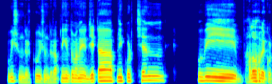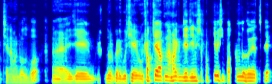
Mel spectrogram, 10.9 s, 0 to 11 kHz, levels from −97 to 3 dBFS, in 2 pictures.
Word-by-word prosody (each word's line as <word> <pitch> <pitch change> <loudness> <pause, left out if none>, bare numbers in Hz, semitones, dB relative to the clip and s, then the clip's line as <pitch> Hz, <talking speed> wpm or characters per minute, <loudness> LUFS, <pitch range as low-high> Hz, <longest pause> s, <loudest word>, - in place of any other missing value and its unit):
খুবই 140 +2 -6
সুন্দর, 95 -2 -9
খুবই 115 -2 -4
সুন্দর। 95 -3 -9
আপনি 105 - -10
কিন্তু 125 +1 -5
মানে 125 +1 -1 0.2
যেটা 125 +3 +1 0.2
আপনি 140 0 -3
করছেন 145 +4 -3 1.0
খুবই 155 0 +1 0.7
ভালোভাবে 130 -2 +2
করছেন - - -11
আমি 100 0 -13
বলবো। 95 -2 -7 0.4
আ - - -5 0.3
এই 105 - -2
যে 110 - +1 0.4
সুন্দর 120 0 -4
করে 125 -3 +2
গুছিয়ে 115 +3 +1
এবং 115 -1 -1
সবচেয়ে 165 +4 +7
আপনার 160 -1 0
আমার 155 +2 +5 0.2
যে - - +7
জিনিসটা 145 +1 +1
সবচেয়ে 150 +4 +1
বেশি 160 -1 -5
পছন্দ 150 +6 -3
হয়েছে 135 +2 -1
135 Hz, 170 wpm, -24 LUFS, 115-150 Hz, 1.0 s, সবচেয়ে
